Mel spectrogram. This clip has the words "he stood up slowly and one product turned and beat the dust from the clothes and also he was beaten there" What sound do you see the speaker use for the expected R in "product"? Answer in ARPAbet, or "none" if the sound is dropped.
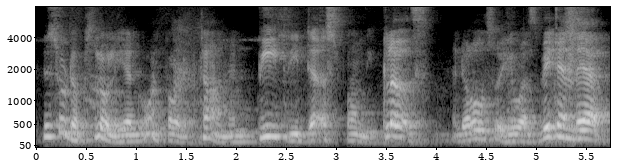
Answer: none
